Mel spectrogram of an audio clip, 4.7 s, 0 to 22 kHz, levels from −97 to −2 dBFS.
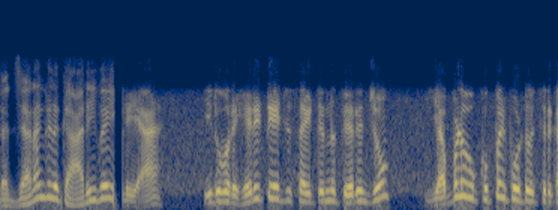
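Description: From the first moment the speech has the rough, raspy grain of the AMR wideband (HD Voice) codec running at a low rate, which fits its 8.85 kbit/s mode. The codec rebuilds the voice from a simple pulse-and-filter model, and at this rate that model leaves a buzzy, plainly gritty texture. On a spectrogram, energy stops cleanly near 7.4 kHz. The band above roughly 6.4 kHz looks smeared and noise-like rather than harmonic, because the codec fills it with shaped noise.

At 0.94 s the sound drops out for about 80 ms. It then returns duller and boxier, which is likely an input switched to a poorer device. From there to the end, nothing reaches above 3.8 kHz, so the spectrogram's upper band goes abruptly empty. The waveform's overall level shifts by around 5 dB, and a new background noise sits some 30 dB below the speech. That noise is visible as a faint floor between syllables.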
